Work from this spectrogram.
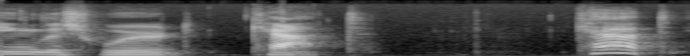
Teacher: cat is one syllable One Beat c v c and this type of syllable doesn't exist in Japanese it is a closed syllable CVC ending with a t sound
